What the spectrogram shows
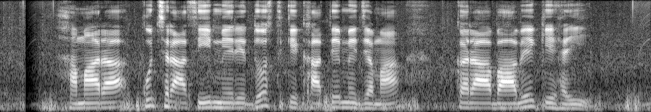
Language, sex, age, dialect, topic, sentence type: Magahi, male, 31-35, Central/Standard, agriculture, statement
